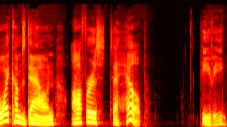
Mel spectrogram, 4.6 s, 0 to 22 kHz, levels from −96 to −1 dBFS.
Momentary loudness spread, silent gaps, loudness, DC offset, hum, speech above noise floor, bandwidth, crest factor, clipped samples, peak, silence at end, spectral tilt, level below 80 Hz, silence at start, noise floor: 10 LU; none; -19 LUFS; under 0.1%; none; 61 dB; 16.5 kHz; 16 dB; under 0.1%; -4 dBFS; 0.05 s; -6.5 dB/octave; -62 dBFS; 0 s; -79 dBFS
